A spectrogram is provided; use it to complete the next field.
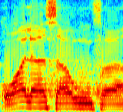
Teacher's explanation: سین پہ سیٹی، واو لین نرمی کے ساتھ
